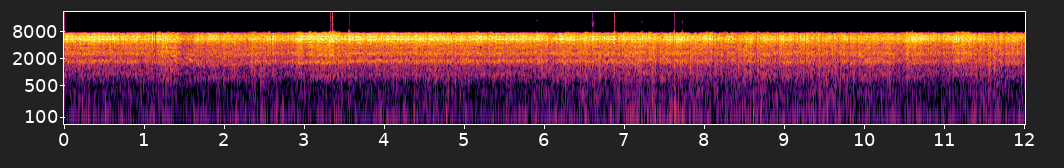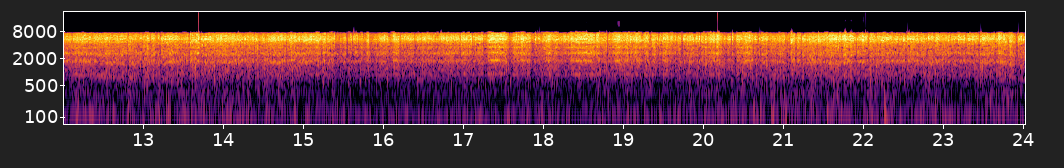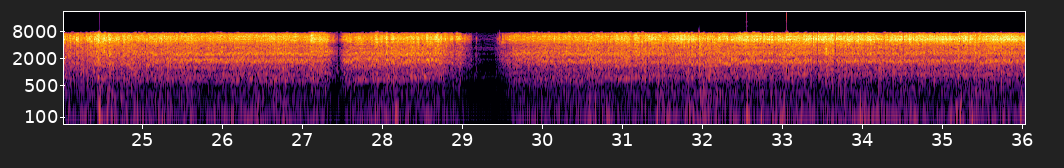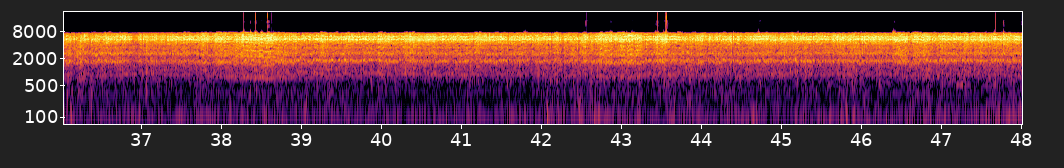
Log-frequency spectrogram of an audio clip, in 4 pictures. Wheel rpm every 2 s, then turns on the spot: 190, 210, 240, 240, 230, 230, 220, 230, 240, 230, 230, 230, 200, 150, 110, 190, 220, 230, 230, 220, 230, 230, 240, 230.
none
